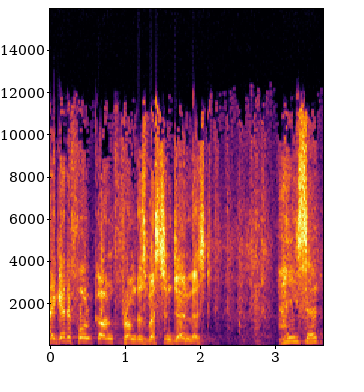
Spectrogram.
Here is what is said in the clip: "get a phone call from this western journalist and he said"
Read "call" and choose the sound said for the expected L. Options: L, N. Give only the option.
N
